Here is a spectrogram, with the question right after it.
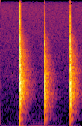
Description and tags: Knock on door
Three Knocks on a wooden desk. Recorded With Realtek High Definition Audio Headset. Edited with Audacity.
wood, knock, desk, bang, table, knocking, hit, hard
